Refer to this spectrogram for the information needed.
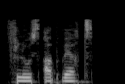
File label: "flussabwärts", German; adjectives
